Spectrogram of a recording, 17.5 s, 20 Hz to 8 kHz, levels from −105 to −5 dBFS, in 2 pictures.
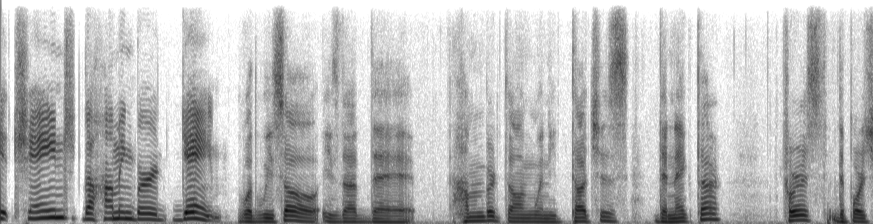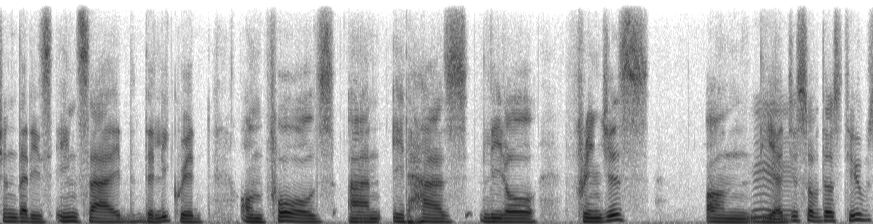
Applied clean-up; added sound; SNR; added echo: none; none; none; none.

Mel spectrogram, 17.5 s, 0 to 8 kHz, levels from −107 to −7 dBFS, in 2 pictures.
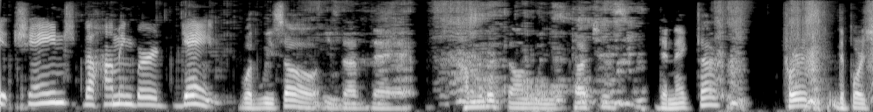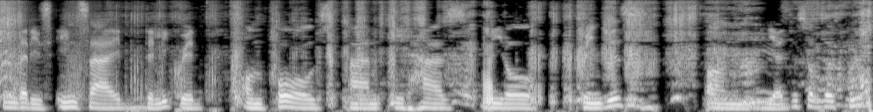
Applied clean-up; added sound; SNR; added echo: classical method Wiener filter.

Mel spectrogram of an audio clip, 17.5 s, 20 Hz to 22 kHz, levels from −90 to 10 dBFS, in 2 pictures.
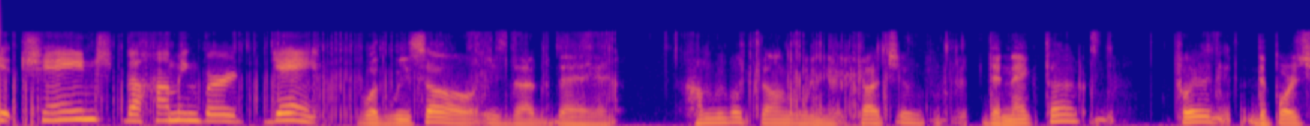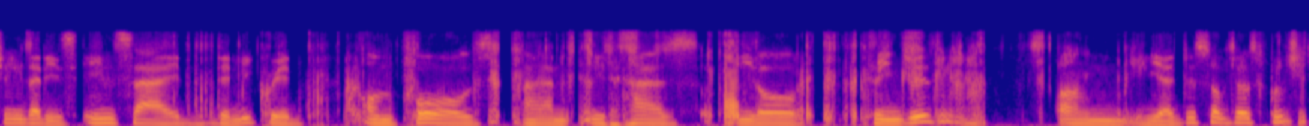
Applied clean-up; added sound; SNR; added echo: neural diffusion model UNIVERSE++.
